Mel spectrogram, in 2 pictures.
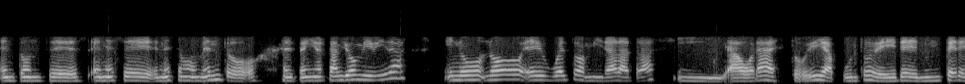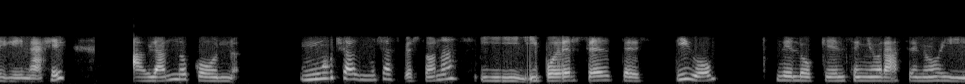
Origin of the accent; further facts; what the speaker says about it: Philadelphia, Pennsylvania, United States; porque soy de Filadelfia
